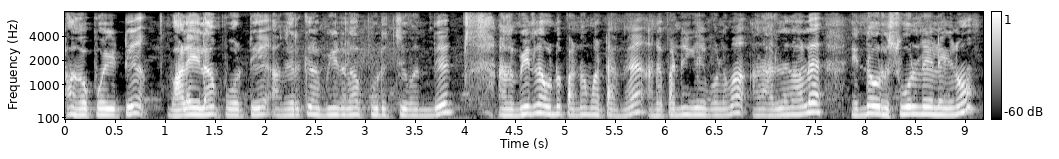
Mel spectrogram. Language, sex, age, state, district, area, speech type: Tamil, male, 18-30, Tamil Nadu, Namakkal, rural, spontaneous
